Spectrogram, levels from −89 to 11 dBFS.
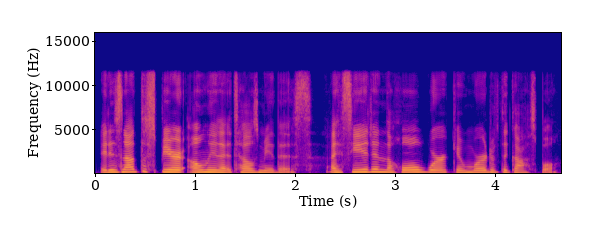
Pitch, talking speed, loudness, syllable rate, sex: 230 Hz, 270 wpm, -19 LUFS, 5.9 syllables/s, female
